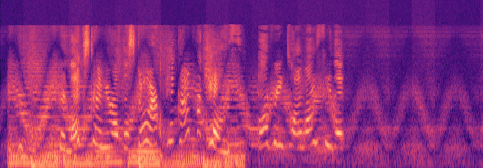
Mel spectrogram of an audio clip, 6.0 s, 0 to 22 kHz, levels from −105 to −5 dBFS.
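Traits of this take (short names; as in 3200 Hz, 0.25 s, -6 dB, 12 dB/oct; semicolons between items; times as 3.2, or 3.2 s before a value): phasing stages 4, 1.8 Hz, lowest notch 260–1500 Hz; a quantiser's noise floor 10-bit, dither triangular; random-step tremolo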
